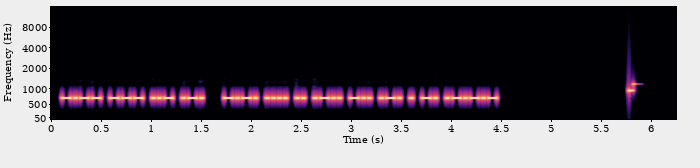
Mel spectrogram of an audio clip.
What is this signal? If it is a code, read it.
Morse code, heard as a keyed tone, about 40 wpm, 700 Hz. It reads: YOUR CHILDREN.
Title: Sentences from Top 1000 Words - Review Part 3 - 40wpm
